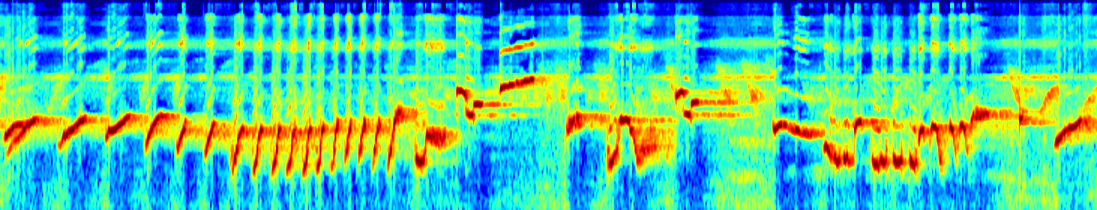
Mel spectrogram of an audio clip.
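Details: White-rumped shama song used as a lure, with a long fast series of repeated upswept whistles speeding into a trill, followed by varied sliding, warbling and scratchy phrases.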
